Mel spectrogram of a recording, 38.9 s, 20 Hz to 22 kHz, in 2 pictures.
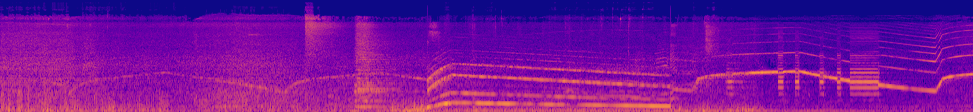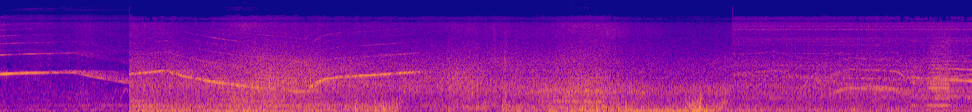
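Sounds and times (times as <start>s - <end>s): fire engine siren wailing: 0.0s - 28.1s, 34.1s - 38.9s
traffic noise: 0.0s - 38.9s.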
